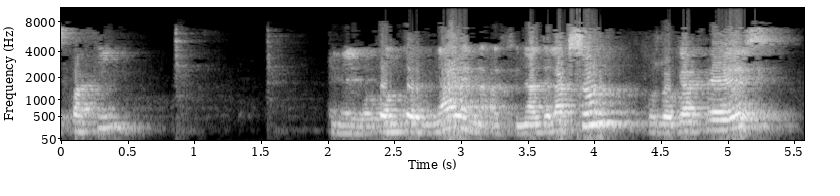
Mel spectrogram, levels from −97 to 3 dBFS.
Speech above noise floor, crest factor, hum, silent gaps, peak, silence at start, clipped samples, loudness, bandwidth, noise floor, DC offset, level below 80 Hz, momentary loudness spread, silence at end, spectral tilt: 55 dB; 10 dB; none; none; 0 dBFS; 0 s; 0.8%; -8 LUFS; 11 kHz; -63 dBFS; under 0.1%; -44 dBFS; 13 LU; 0.15 s; -3.5 dB/octave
